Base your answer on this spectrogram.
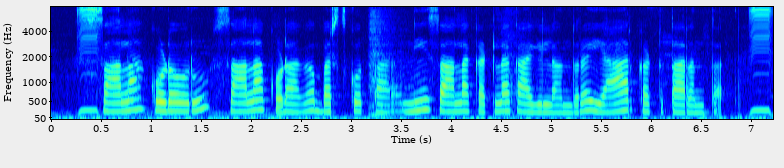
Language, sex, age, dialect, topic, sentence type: Kannada, female, 18-24, Northeastern, banking, statement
